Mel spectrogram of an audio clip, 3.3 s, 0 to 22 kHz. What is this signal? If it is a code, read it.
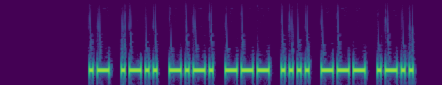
Morse code, heard as a keyed tone, about 40 wpm, 700 Hz. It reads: ALCOHOL
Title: Sentences from Top 1400 Words - New Word Drill - 40wpm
